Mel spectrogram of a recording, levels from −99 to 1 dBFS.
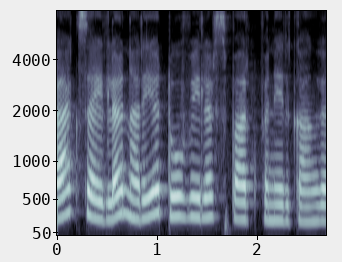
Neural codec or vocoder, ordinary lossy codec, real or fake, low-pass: none; none; real; none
